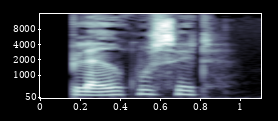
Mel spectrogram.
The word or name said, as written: bladroset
